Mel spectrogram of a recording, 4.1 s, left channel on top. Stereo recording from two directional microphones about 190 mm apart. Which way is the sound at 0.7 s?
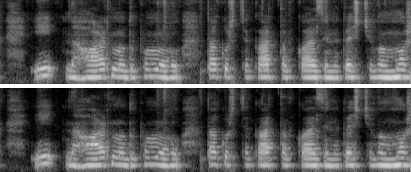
25° left (ahead or behind).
